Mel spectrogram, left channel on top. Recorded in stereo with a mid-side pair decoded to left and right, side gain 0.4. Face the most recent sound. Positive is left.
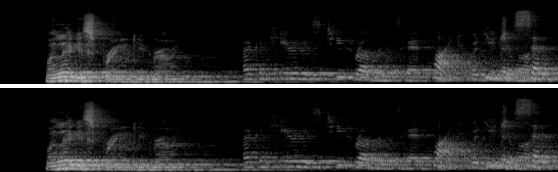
turn(degrees=55)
